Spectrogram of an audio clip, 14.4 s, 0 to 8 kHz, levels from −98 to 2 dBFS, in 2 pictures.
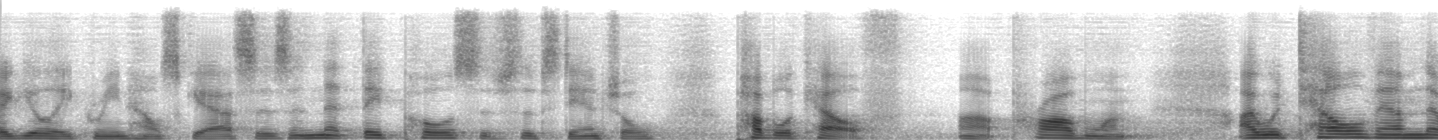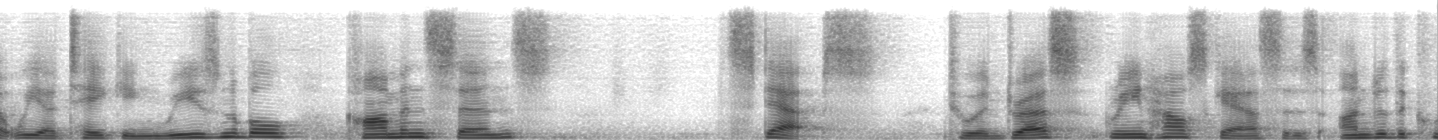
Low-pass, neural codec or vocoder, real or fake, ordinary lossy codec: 7.2 kHz; codec, 16 kHz, 0.3 kbps, FocalCodec; fake; Opus, 64 kbps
